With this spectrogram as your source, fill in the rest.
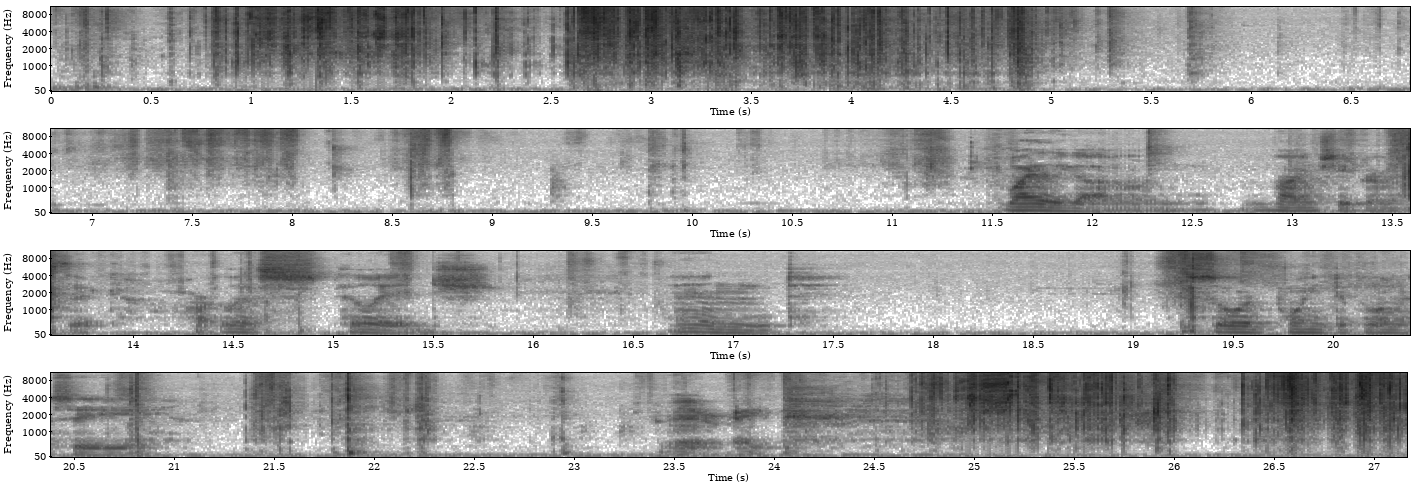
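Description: A foil wrapper crinkles and rustles close by.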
